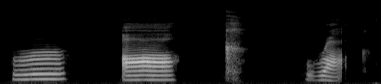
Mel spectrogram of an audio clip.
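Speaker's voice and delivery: "R, A, K" apart then "rock"; sounding out then blending. Shown as a demonstration. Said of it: "work together to make one sound".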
